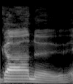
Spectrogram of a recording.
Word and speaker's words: Ngannou: Ngannou. It's N-G. Yeah. Okay. Ngannou.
